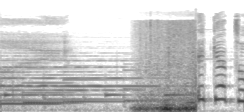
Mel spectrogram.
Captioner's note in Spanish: Sonidos de incendio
